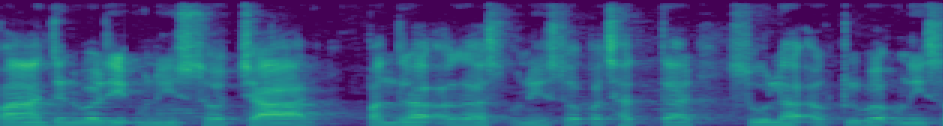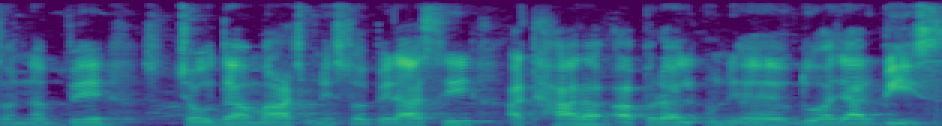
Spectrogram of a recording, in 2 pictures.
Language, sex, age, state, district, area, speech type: Hindi, male, 18-30, Bihar, Samastipur, rural, spontaneous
